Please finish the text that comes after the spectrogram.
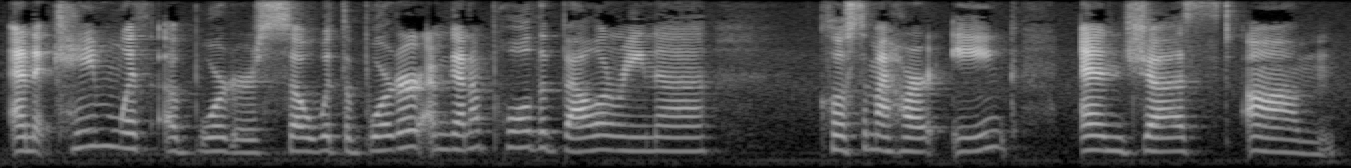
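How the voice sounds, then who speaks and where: A woman's voice: medium pitch, steady tone, unhurried, fairly bright tone. A woman giving a casual, chatty voice-over walkthrough as a craft tutorial host, explaining each step in a self-deprecating way.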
